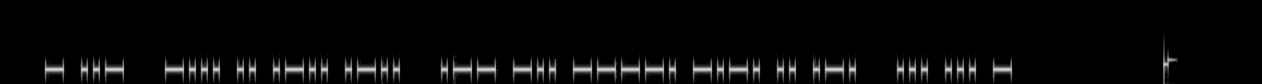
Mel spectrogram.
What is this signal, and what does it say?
Morse code, heard as a keyed tone, about 20 wpm, 700 Hz. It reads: TU BILL WD9CIR SST
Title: K1USN SST QSO Practice - 20wpm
